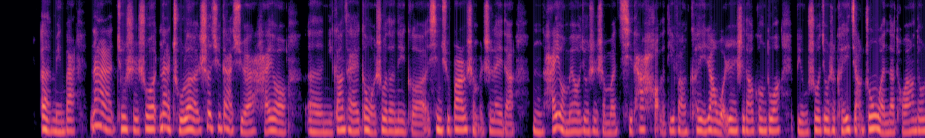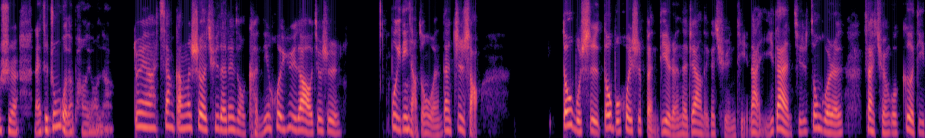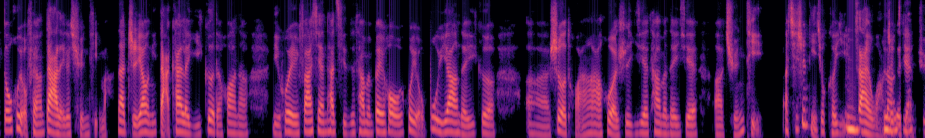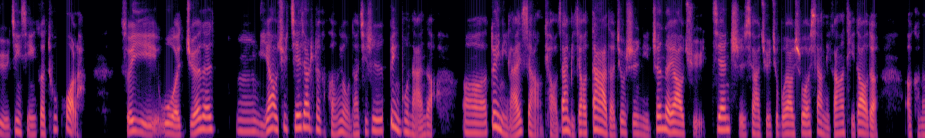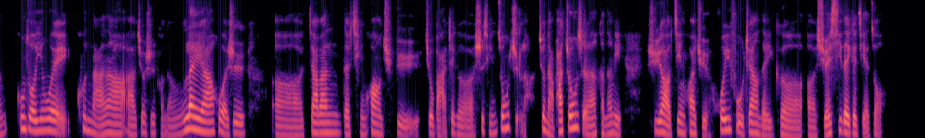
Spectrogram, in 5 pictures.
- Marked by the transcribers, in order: tapping; "中" said as "宗"; other background noise; "结交" said as "接交"
- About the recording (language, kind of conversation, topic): Chinese, advice, 搬到新城市后感到孤单，应该怎么结交朋友？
